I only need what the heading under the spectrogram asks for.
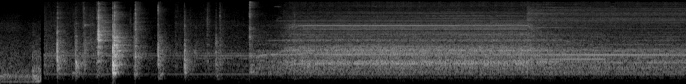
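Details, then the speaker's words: Webasto 90ST preheater on a Ponsse Buffalo, before cleaning, in a 65-degree shop, about 2-minute start cycle: handling clicks, then combustion fan spins up into a steady, even whir; normal start-up. "FYI, it is about a 2-minute start cycle on these things, on most all of them."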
